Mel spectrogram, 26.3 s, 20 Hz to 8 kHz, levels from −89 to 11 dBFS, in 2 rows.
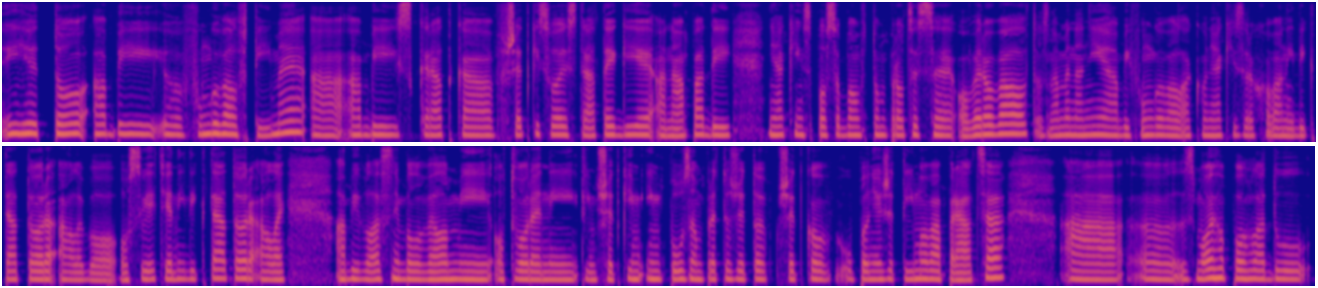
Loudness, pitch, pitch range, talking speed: -33 LUFS, 175 Hz, 170-185 Hz, 125 wpm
